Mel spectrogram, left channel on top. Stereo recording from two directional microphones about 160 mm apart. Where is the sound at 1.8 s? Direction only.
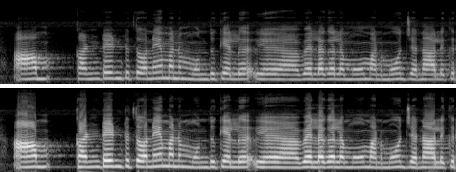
15° right (ahead or behind).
